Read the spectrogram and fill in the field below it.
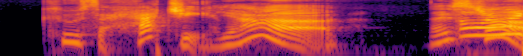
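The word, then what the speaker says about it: Coosawhatchie: yeah yeah so uh just take out the W and you have it Kusa hatchee yeah nice job I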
